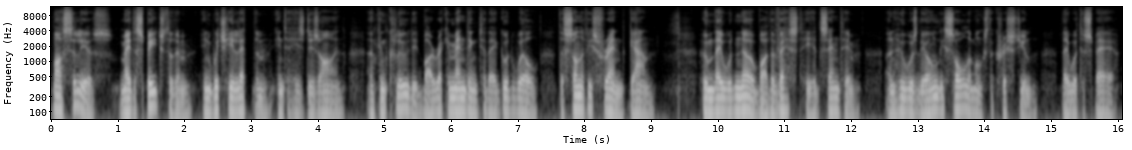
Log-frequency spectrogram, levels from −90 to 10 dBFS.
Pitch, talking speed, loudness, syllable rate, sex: 90 Hz, 195 wpm, -22 LUFS, 4.9 syllables/s, male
